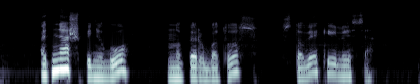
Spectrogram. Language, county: Lithuanian, Vilnius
